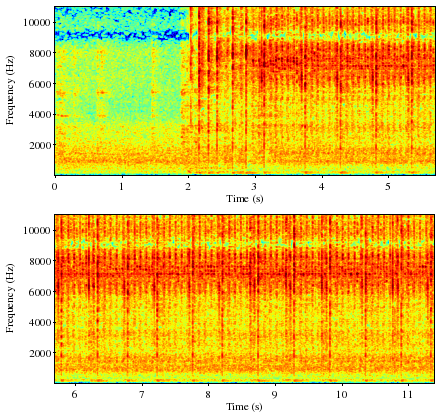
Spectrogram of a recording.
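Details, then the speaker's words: Enjomor model engine with original stiff brown piston O-ring, very hard starting on a humid day after flooding and a soaked, cleaned spark plug; quiet hiss then catches into a quick, fairly steady firing beat; normal running. "Definitely have it flooded, so let's see if we can get it to. Now I got it firing."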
